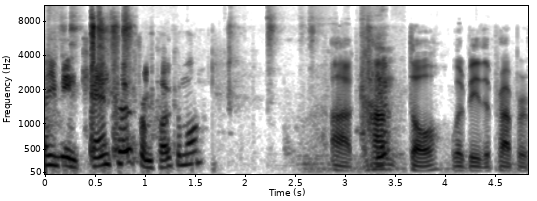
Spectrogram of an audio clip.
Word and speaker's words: Kanto: Kanto would be the proper pronunciation, but okay.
